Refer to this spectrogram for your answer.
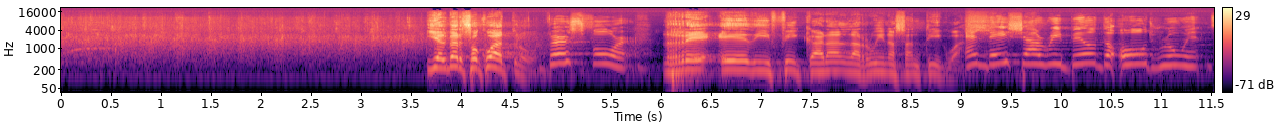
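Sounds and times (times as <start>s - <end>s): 
audience applause: 0.0s - 4.8s
speech: 3.7s - 11.5s.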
